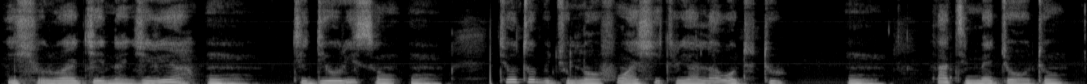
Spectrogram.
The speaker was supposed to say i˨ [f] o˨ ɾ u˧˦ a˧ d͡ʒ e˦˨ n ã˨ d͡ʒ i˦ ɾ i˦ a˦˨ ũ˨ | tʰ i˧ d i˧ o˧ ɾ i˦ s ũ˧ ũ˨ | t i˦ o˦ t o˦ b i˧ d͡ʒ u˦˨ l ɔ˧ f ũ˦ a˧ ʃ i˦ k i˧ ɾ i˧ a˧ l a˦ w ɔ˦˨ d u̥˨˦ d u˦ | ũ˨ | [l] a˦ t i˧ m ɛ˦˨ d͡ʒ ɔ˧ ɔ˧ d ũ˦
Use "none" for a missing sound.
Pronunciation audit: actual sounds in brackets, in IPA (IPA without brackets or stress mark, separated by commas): ʃ, l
